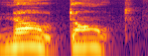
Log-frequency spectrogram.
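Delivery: high loud frightened scream. Acted. Annabeth screaming at Percy not to look. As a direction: scream to stop him. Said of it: "Annabeth screamed".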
